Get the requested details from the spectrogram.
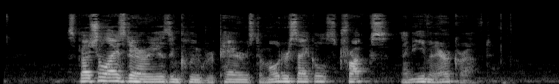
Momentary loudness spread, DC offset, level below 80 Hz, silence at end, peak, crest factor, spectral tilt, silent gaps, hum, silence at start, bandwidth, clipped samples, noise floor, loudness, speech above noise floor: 11 LU; under 0.1%; -50 dBFS; 0.55 s; -6 dBFS; 18 dB; -5 dB/octave; none; none; 0.7 s; 11.5 kHz; under 0.1%; -57 dBFS; -23 LUFS; 34 dB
